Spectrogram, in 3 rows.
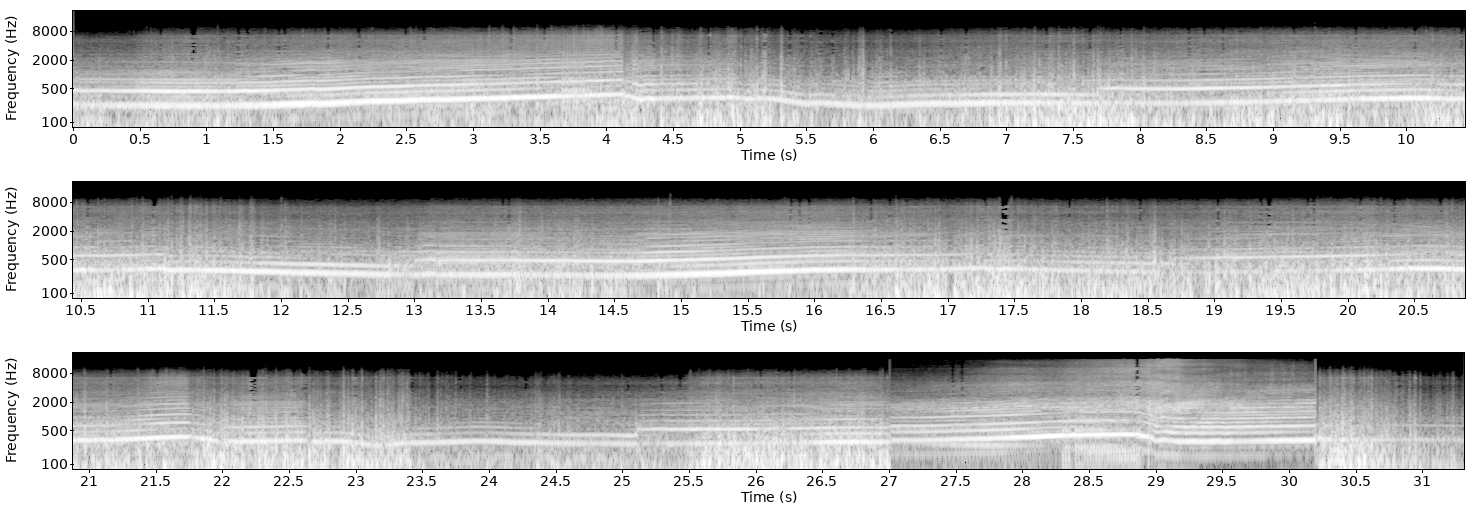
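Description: Kawasaki ZX-10R's inline-four engine at high revs through a run of curves, its note climbing under throttle and dropping at each shift or roll-off, with wind rush on the tail-mounted camera. Near the end, without the wind, a motorcycle is heard from the roadside, its note climbing to a peak as it passes.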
